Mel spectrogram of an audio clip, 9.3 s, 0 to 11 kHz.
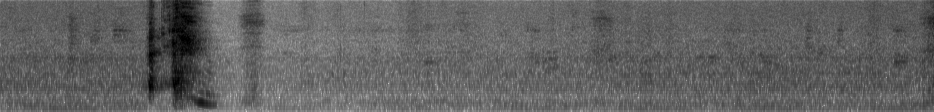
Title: Induced Sneezing #1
